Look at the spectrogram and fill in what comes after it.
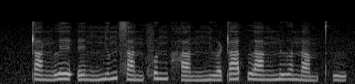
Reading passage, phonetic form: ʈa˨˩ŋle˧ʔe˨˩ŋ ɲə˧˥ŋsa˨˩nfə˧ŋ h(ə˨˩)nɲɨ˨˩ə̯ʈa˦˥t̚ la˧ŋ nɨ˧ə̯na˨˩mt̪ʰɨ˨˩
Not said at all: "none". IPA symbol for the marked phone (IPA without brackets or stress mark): a˨˩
